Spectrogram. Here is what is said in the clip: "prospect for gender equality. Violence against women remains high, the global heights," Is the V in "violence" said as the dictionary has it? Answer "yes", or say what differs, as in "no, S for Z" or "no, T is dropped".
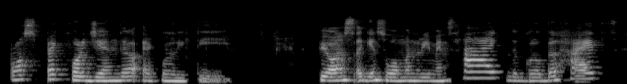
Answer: no, F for V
